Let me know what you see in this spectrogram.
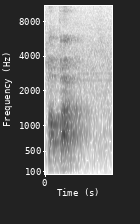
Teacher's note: es oclusiva, bilabial, sorda con aire pulmonar agresivo. Ese es el nombre técnico de este sonido.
